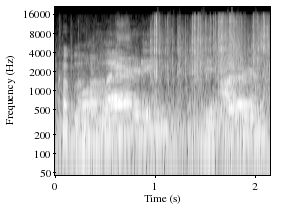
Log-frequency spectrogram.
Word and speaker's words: molarity: One is called molarity, the other is called molality.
